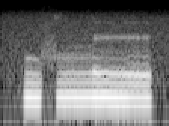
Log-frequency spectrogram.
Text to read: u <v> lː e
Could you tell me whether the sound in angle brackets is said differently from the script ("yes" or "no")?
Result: yes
